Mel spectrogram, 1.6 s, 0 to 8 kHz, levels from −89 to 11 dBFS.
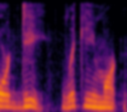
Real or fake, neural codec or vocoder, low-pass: fake; codec, 16 kHz in and 24 kHz out, 2.2 kbps, FireRedTTS-2 codec; 7.2 kHz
